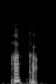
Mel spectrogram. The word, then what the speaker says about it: 赤: stop it okay uh Chinese style is SEI or shaku shaku is very rare usage and uh in Japanese it's AKA AKA means red and for adjective we use Akai okay yeah so that's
